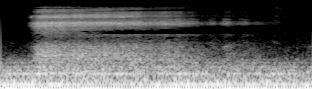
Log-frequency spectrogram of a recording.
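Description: A deep breath drawn in during guided meditation: a long, steady, airy inhale lasting several seconds, soft and breathy with a faint hiss, heard alone.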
